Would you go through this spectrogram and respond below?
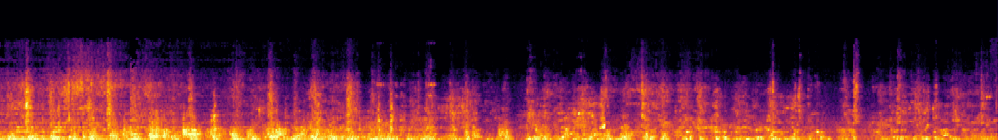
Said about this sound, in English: The Encouragement Express train has pulled in.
